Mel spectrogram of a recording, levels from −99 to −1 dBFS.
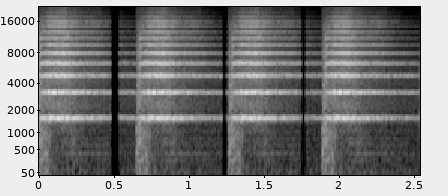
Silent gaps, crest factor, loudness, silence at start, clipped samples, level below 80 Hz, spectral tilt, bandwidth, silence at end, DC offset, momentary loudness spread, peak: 0.49-0.54 s; 16 dB; -15 LUFS; 0 s; under 0.1%; -68 dBFS; 5.5 dB/octave; over 20 kHz; 0 s; under 0.1%; 10 LU; -2 dBFS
